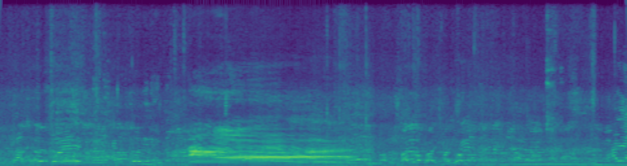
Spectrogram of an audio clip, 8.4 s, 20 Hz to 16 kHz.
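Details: Shahiwal-type cows with calves at Aftabganj cattle market, Dinajpur, Bangladesh, December 14, 2024: a long loud harmonic moo swelling then falling around the middle, with a lower drawn-out call near the end, over market chatter and background music.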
